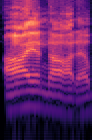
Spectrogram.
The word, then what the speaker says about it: Ionata: But Joe Ionata, we have been pronouncing that correctly the whole time.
